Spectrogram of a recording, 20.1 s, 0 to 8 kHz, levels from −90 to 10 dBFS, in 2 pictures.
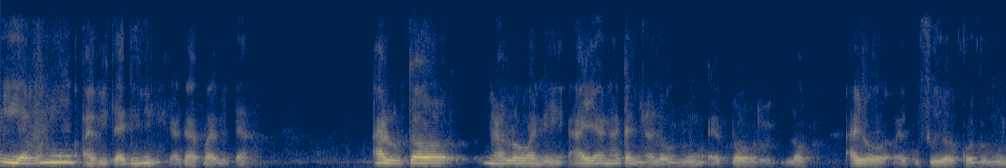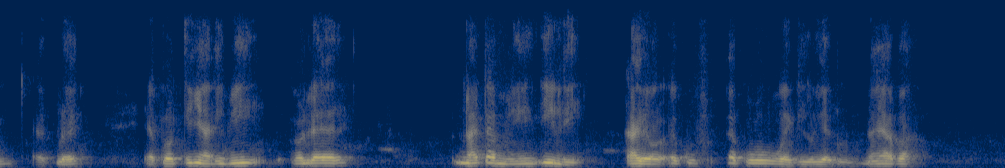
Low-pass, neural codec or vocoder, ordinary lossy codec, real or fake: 7.2 kHz; codec, 24 kHz, 3 kbps, HILCodec; Opus, 24 kbps; fake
